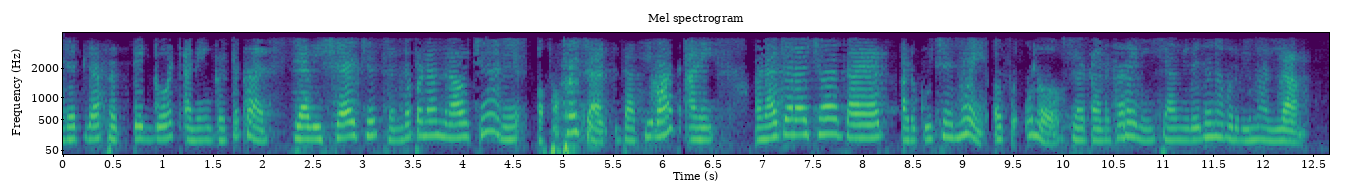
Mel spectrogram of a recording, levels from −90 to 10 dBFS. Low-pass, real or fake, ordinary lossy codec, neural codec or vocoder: 3.6 kHz; fake; AAC, 16 kbps; codec, 32 kHz, 1.9 kbps, SNAC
